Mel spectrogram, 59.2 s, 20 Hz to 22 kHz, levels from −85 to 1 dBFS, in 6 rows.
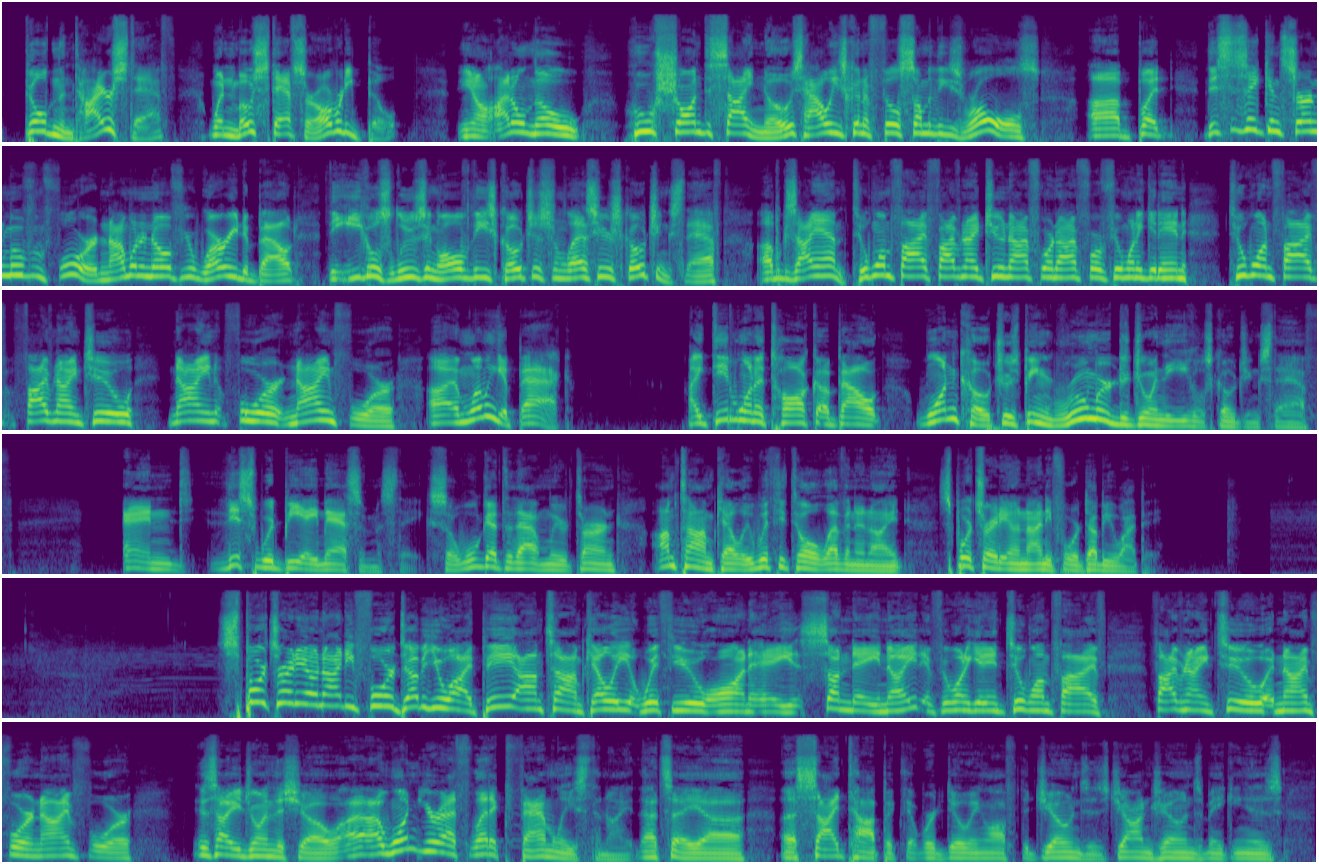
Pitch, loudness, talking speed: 175 Hz, -17 LUFS, 175 wpm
